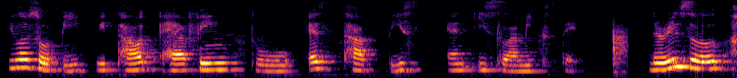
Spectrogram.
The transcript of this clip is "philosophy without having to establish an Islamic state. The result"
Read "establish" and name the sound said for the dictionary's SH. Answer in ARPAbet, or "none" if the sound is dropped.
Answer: S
